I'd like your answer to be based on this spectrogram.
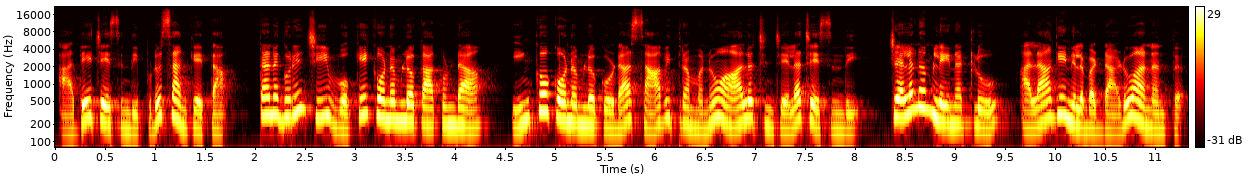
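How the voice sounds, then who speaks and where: A woman's voice: medium pitch, lively intonation, measured pace. Woman reading a novel aloud. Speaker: audiobook narrator. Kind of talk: novel narration.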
